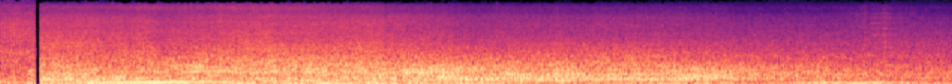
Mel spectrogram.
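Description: Ferrari supercar engines running at low revs in slow traffic: a deep, steady engine note that rises in pitch about two seconds in and settles back, then rises and falls once more near the end. A brief dropout about half a second in comes just before the engine note starts.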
